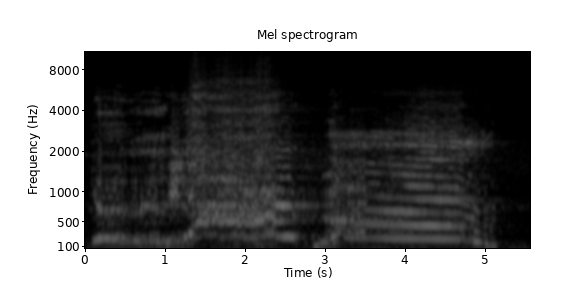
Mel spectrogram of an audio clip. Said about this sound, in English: Whatever the reason, that's when I heard the howling, though I'm not entirely sure if that's what I'd call it, to be honest.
